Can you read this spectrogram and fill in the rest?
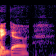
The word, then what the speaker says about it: Zsiga: It's ZSIGA. So there's a hidden silent S in there. – It's harder. It makes it harder than it is. I promise. It's just a Ziga.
